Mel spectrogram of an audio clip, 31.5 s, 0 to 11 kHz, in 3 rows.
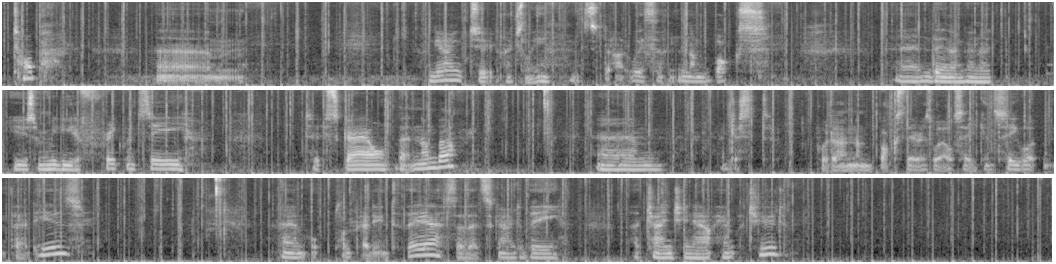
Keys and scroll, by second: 2.6 super+i, 5.6 BackSpace, 6.0 super+3, 8.9 super+i, 10.2-12.0 typing, 15.4 super+i, 16.7 BackSpace, 19.2 BackSpace, 19.5 super+3.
